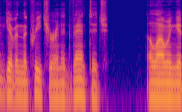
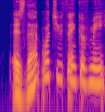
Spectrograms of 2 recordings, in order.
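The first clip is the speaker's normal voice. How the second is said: very high, laughing through the words; 11 semitones higher than usual. In the dark car, Ted answers Susan's jab, laughing. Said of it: "Ted laughed".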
